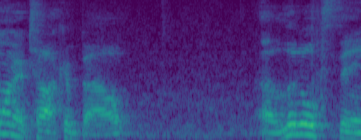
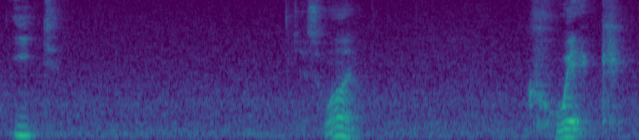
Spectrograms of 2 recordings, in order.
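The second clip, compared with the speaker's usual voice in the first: usual speaking voice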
